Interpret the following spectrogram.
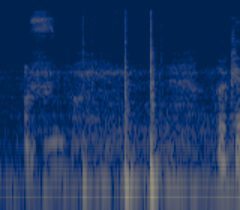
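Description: Fingers pressing a paper die-cut down onto a card, with two light taps about a second in. A short hum comes just before, and a woman starts speaking near the end.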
